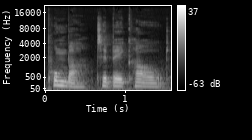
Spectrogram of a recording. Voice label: "pumba" to be cold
